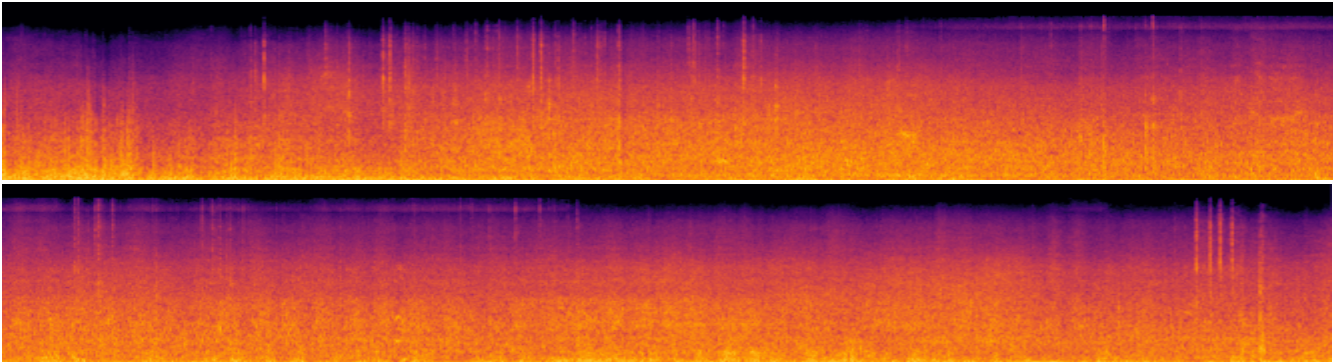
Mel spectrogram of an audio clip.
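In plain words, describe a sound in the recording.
Fat bike tyres crunch and hiss over packed snow.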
